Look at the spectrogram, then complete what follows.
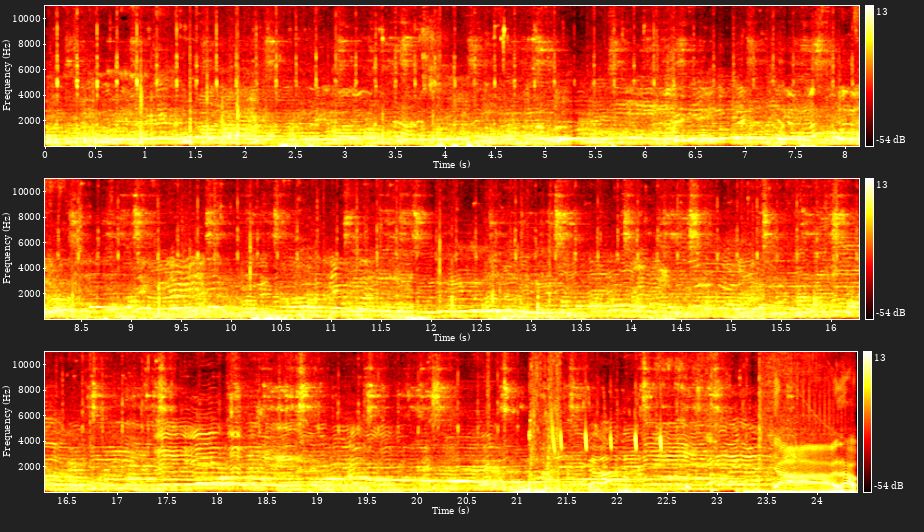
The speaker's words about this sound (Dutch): hoe de stad Pushkar in India klinkt als de avond valt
